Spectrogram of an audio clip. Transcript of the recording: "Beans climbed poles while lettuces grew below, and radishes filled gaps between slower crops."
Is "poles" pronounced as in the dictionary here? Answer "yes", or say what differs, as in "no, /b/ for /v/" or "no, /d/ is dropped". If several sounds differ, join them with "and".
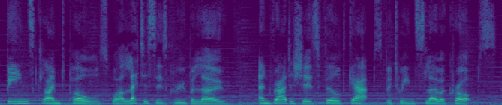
yes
